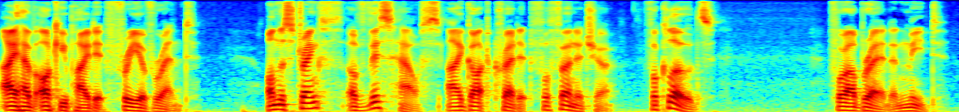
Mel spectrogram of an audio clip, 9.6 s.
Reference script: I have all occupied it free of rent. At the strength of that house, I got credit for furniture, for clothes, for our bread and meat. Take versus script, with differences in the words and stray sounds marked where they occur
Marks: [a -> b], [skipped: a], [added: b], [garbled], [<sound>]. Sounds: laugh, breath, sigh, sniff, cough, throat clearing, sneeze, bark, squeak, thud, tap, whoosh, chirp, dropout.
I have [skipped: all] occupied it free of rent. [At -> On] the strength of [that -> this] house, I got credit for furniture, for clothes, for our bread and meat.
